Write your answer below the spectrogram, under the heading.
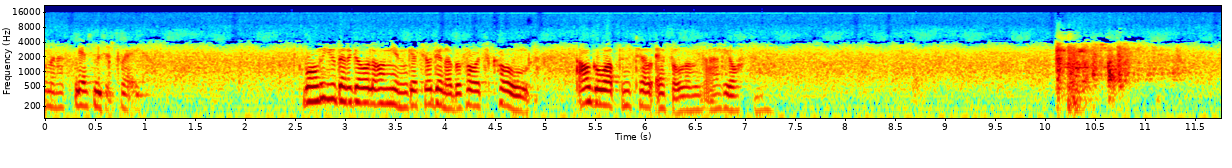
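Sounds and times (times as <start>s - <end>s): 
speech: 0.0s - 1.2s, 2.6s - 7.4s
ornament fragments scattering: 10.0s - 11.6s
man smashing an ornament: 10.1s - 11.5s.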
